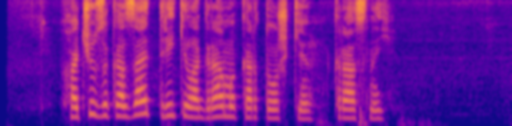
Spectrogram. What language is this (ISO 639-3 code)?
rus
